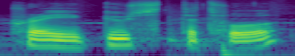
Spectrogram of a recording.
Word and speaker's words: Praegustator: cusp of releasing your newest record which is pre Goose tour correct yes correct pronunciation yeah good job excellent and then that's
